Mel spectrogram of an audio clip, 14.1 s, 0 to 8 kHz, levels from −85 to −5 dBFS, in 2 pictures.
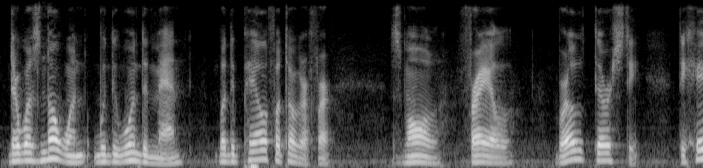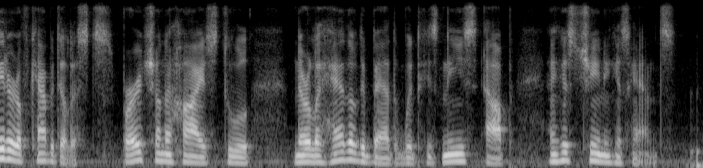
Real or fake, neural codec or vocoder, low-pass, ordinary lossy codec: real; none; 7.2 kHz; Opus, 24 kbps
